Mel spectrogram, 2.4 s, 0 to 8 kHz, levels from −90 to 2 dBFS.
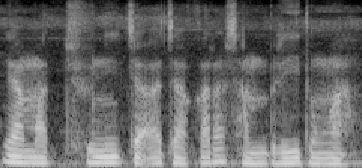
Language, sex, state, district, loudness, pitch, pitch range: Garo, male, Meghalaya, South Garo Hills, -18 LUFS, 100 Hz, 95-105 Hz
